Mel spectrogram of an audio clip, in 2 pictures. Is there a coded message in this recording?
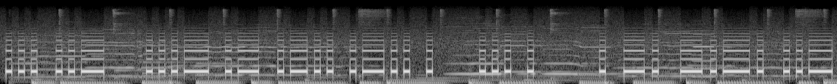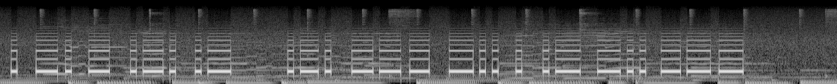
Yes: Morse code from 0.0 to 15.9 s, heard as a keyed tone, hand-sent with a bug key, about 19 wpm, 610 Hz. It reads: SU VALLE SE ENCUENTRA RODEADO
